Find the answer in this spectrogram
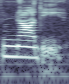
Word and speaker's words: Nadi: system than seven chakras this helps with the Nadi in English it's spelled n-a-d-i and those are the very very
